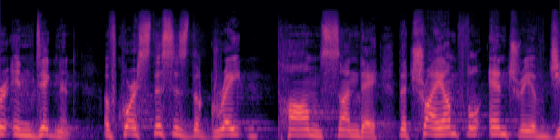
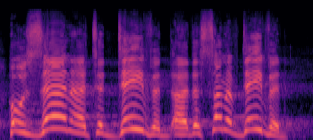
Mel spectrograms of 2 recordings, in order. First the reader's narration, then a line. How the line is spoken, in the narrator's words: the children shouting in the temple area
